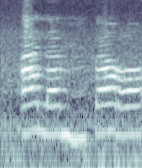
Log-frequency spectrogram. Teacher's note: میم ساکن کے بعد حرف با اور میم کے علاوہ ہمارے پاس تا آ رہا ہے تو اس لیے یہاں پر اظہار شفوی کا قاعدہ ہوگا، یعنی اس میں ہم غنہ نہیں کریں گے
